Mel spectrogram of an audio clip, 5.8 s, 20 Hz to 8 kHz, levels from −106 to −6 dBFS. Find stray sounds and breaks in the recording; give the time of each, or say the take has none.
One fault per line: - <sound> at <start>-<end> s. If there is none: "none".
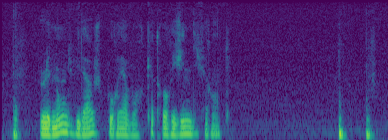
none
